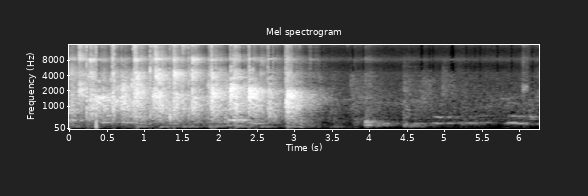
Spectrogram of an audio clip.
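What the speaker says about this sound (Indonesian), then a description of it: "Tepuk tangan dulu untuk Abil." Classroom of students clapping their hands for a classmate, a loud close burst of rapid claps for about three seconds that stops abruptly, followed by quieter shuffling and a teacher speaking.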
